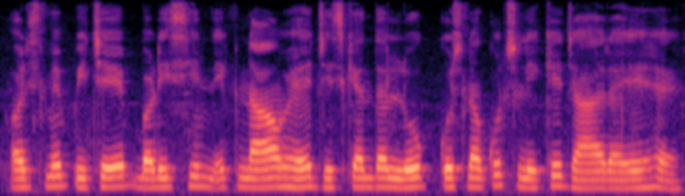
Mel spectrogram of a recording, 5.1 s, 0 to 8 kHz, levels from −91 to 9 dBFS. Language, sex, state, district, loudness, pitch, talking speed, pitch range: Hindi, male, Maharashtra, Mumbai Suburban, -15 LUFS, 145 Hz, 220 wpm, 135-150 Hz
